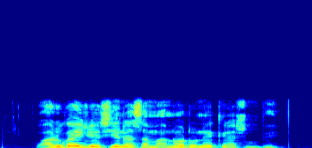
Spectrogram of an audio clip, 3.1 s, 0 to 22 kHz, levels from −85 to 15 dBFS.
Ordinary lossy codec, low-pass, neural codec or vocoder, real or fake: Opus, 64 kbps; 7.2 kHz; none; real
